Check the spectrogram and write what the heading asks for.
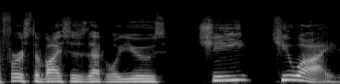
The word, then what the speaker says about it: Qi: devices that will use Chi Qi it's pronounced Chi 2.0 so give us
